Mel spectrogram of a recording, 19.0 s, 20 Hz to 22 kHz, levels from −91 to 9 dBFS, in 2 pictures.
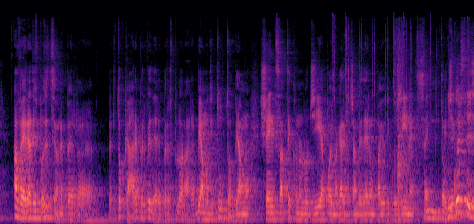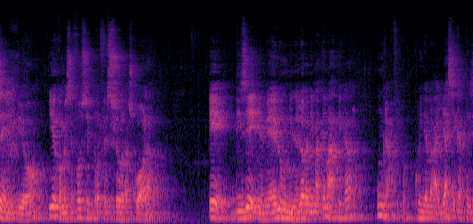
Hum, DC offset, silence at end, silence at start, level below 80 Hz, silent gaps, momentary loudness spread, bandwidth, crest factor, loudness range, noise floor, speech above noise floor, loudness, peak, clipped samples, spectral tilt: none; under 0.1%; 0 s; 0 s; -62 dBFS; none; 11 LU; 16.5 kHz; 22 dB; 4 LU; -61 dBFS; 35 dB; -26 LUFS; -4 dBFS; under 0.1%; -6.5 dB/octave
